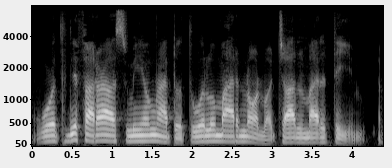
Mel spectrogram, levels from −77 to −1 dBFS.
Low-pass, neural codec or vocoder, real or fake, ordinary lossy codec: 7.2 kHz; codec, 24 kHz, 0.9 kbps, WavTokenizer, small release; fake; MP3, 32 kbps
